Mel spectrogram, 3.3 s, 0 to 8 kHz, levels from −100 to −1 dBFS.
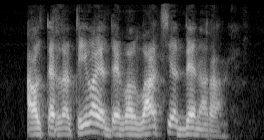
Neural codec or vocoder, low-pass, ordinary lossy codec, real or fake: codec, 24 kHz, 3 kbps, HILCodec; 7.2 kHz; MP3, 48 kbps; fake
